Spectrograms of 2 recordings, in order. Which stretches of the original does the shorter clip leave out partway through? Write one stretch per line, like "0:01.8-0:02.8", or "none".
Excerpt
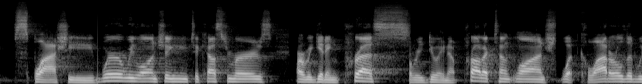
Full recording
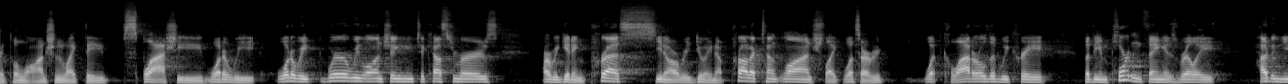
0:02.0-0:03.2
0:05.0-0:05.2
0:06.6-0:06.8
0:08.2-0:09.1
